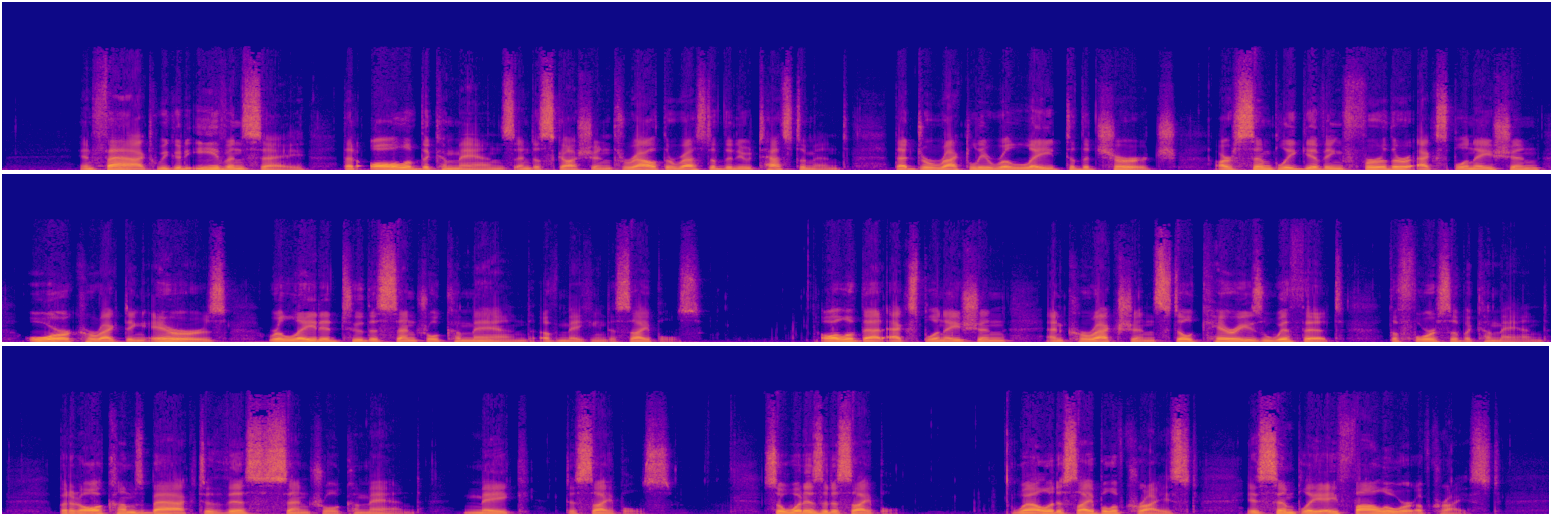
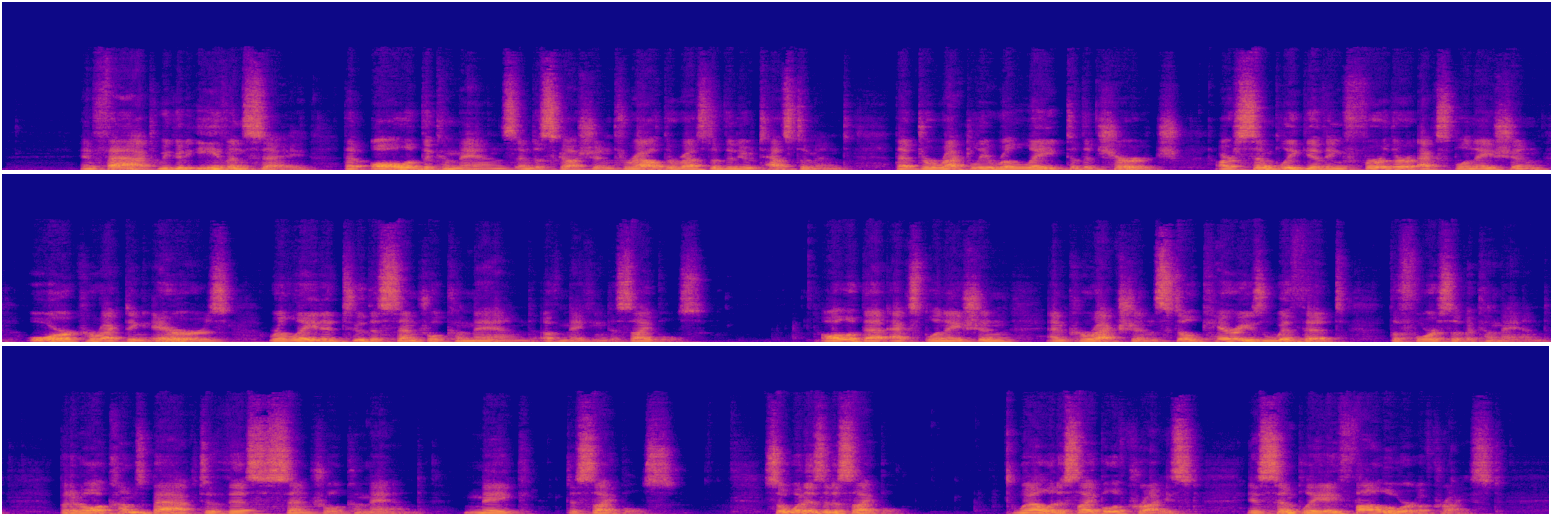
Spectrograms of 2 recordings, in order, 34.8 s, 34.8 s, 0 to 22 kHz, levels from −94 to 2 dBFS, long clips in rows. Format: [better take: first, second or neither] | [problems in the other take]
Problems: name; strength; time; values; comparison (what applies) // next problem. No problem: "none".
first | off-mic speech; far // room echo; very slight; dies away in 0.2 s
